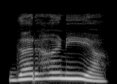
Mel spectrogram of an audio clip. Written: ಗರ್ಹಣೀಯ

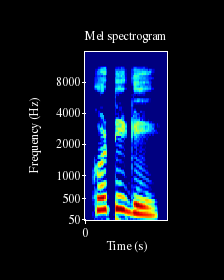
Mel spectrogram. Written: ಕೊಟಿಗೆ

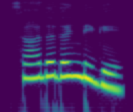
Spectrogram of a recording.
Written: ಸಾದದಂಡಿಗೆ

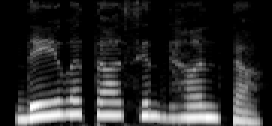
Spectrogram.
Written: ದ್ವೈತಸಿದ್ಧಾಂತ

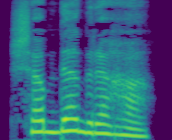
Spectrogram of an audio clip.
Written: ಶಬ್ದಗ್ರಹ

